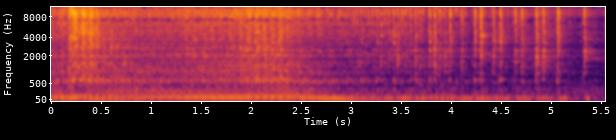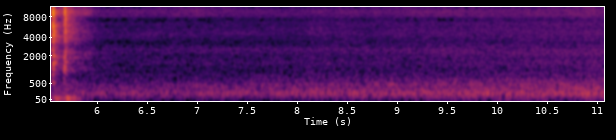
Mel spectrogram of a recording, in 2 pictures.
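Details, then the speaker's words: Starboard boat 454 V8: fires and revs, then a sharp pop every rotation at idle, about three a second; some cylinders running cooler, fuel starvation suspected, later traced to a blocked carburettor primary jet. "I'm gonna see if I can't let you guys catch that pop that it stood on every rotation let me see if I can get it on film here"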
